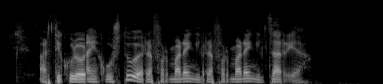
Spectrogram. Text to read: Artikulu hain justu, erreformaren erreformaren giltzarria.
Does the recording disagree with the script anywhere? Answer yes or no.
no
